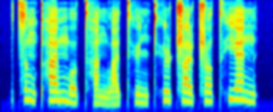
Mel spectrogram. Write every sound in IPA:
t͡s ɤ˥˨ ŋ pʰ a˦ ɪ̯ m o˨˦ ʊ̯ t̪ʰ a˨˩ n w a˦ ɪ̯ t̪ʰ y˨˩ n t̪ʰ y˦ ʈ͡ʂ a˥˨ ɪ̯ ʈ͡ʂ ɤ˥˨ t̪ʰ j ɛ˥˨ n

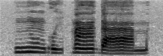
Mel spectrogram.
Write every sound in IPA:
ɲ ũ˦ ɡʷ i˨ ɓ ã˦ ɗ aː˨ m

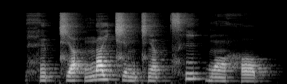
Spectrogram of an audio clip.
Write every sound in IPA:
h ẽ˨ t̚ t͡ɕ a˨ ʔ ŋ a˦ j t͡ɕ a˨˩ ŋ t͡ɕ ã˨ t̚ t͡sʰ i˦ ʔ b ɔ̃˨˩ h ɔ˨ p̚

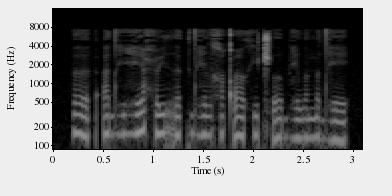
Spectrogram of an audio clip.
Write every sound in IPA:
ə | ʔ a dʱ i ɦ e ħ y r ə k dʱ e l χ ə qʼ o x i t͡ʃʼ ɤ bʱ e w ʌ ŋ ʌ dʱ e

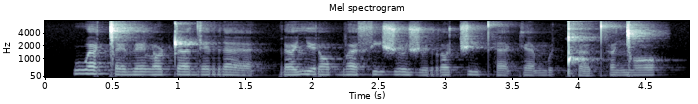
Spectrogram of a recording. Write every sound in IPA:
w ɐ ǀ ɛ ð ɛ l ɔ ʈ ɐ d ɛ r æ | ɾ ɐ lʲ ɐ ɾ ɔ b ɐ s i ʒ ɵ ʒ ɵ r ɔ t͡ʃ i t̪ʰ æ k æ m ɵ ǃʰ ɐ t̪ʰ ɐ ŋ͡ǀ ɔ

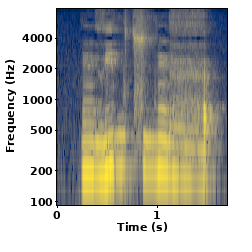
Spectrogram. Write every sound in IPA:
nʲ ə̤ j ṳ t͡s ṳ n æ̤

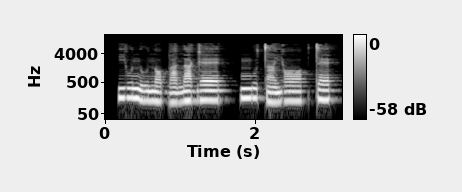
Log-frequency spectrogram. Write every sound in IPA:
j u˧ n u˨ n ɔ˨ b a˨ n a˧ ɡ ɛ˧ | m u˧ t ã˨ j ɔ˧ | t ɛ˧

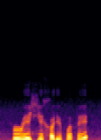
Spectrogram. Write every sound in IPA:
ɹ e ç e x œ ɾʲ œ p ə θ e

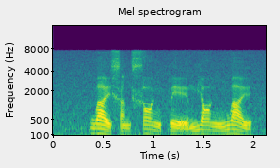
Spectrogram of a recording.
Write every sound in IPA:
p w a˥˩ ɪ̯ x a˩ n x ɑ˥˩ ŋ p ḛ˨˩ ɪ̯ m j ɑ˥˧ ŋ n̪ w a˥˩ ɪ̯

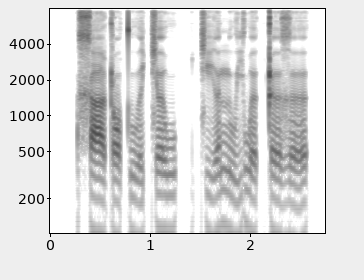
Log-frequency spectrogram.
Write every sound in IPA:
x aː˨˩ ʈ ɔ˨˩˨ t̪ u˨˩˨ ə̯ c ə˧ w | c i˨˩˦ ə̯ n u˨˩˦ j w ə˨˩ k̚ ʈ əː˨˩ ɣ əː˨˩˨

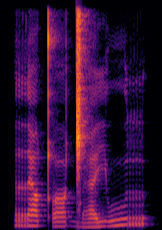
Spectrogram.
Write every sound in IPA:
r æ qʼ ɑ ɡ͡ǁ æ j u r

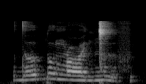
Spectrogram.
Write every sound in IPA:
d ɤ b ɾ o ŋ ʕ ʏ d ŋ͡ǀ ɯ f

